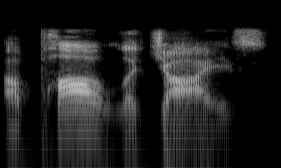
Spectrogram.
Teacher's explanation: It's loud, it's stretched, it has full pronunciation of the vowel. However, it's low pitch. It's low, very low. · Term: secondary stress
